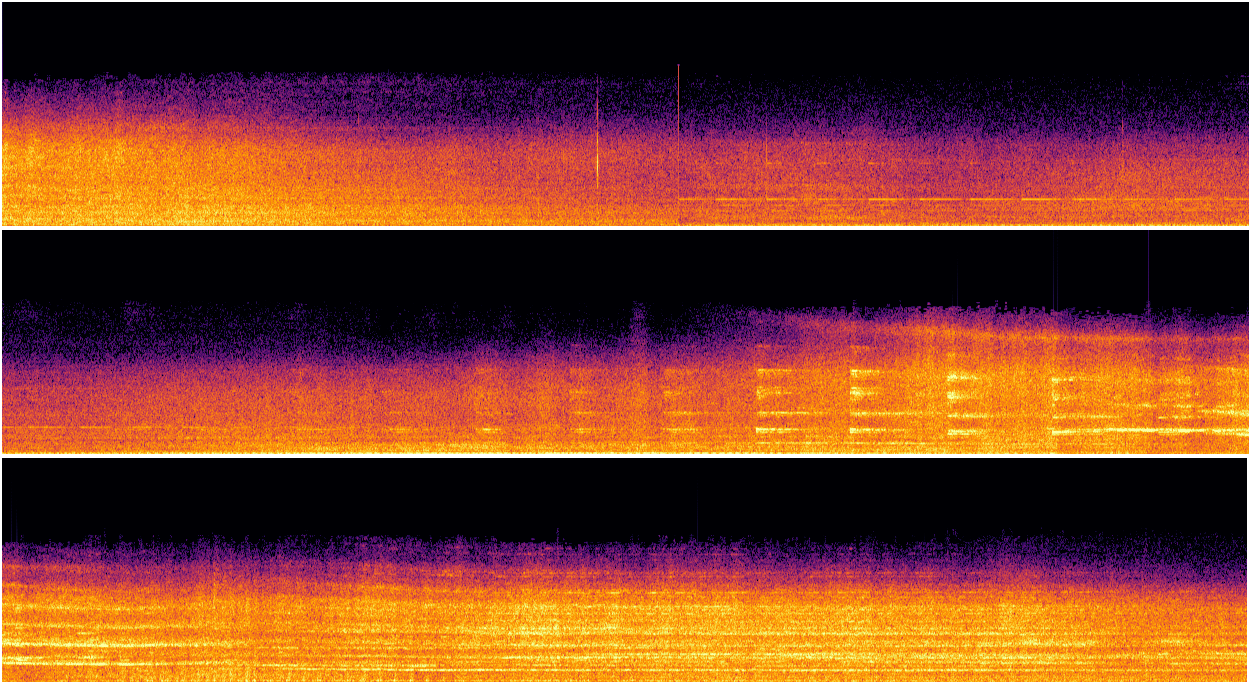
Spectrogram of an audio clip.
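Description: Train passing on the rails, with a steady deep hum through the middle and a run of even clacks over the rail joints. Near the end, several high squealing tones slide downward in pitch: wheel flanges squealing against the rails.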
